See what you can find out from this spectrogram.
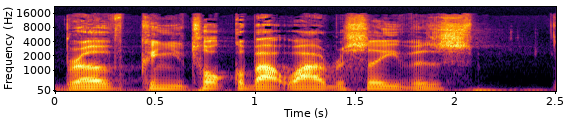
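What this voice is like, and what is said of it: Put-on English or Australian accent. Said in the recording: “I'm trying to do an English accent ... That was pretty good. Maybe that was an Australian accent.”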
